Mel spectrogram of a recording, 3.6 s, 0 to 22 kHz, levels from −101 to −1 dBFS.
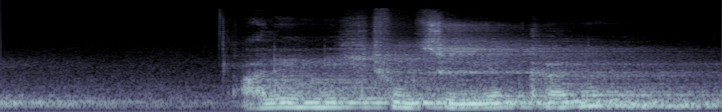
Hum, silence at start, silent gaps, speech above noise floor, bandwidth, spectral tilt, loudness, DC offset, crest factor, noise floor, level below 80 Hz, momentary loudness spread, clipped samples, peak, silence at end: none; 0 s; none; 26 dB; 11.5 kHz; -7 dB/octave; -28 LUFS; under 0.1%; 16 dB; -52 dBFS; -70 dBFS; 19 LU; under 0.1%; -12 dBFS; 0 s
